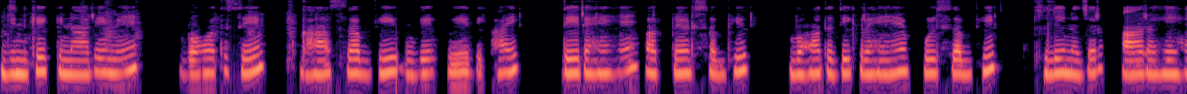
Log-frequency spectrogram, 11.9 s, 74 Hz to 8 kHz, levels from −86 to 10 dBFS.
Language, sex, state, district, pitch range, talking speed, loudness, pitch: Hindi, female, Chhattisgarh, Balrampur, 205-225 Hz, 150 wpm, -21 LUFS, 215 Hz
